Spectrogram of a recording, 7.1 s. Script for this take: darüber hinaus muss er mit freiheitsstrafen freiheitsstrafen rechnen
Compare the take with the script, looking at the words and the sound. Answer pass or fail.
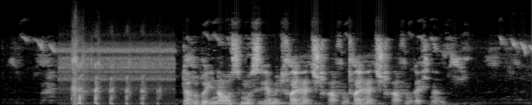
fail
